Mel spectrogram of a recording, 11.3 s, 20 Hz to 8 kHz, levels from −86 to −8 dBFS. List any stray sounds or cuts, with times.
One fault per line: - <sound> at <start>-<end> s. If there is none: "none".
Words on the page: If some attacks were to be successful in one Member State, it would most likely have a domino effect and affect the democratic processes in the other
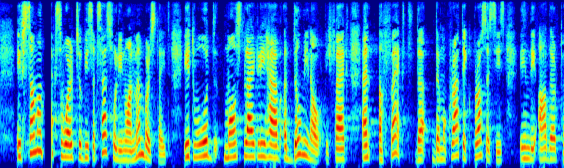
- dropout at 0.9-1.0 s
